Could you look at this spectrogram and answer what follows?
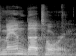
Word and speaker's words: mandatory: example man dantor I I 100% thought the word was Man Dan with an N Tori turns out it's it's not turns out it's mandatory there's no there's no second n so I was saying it wrong for a long time and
